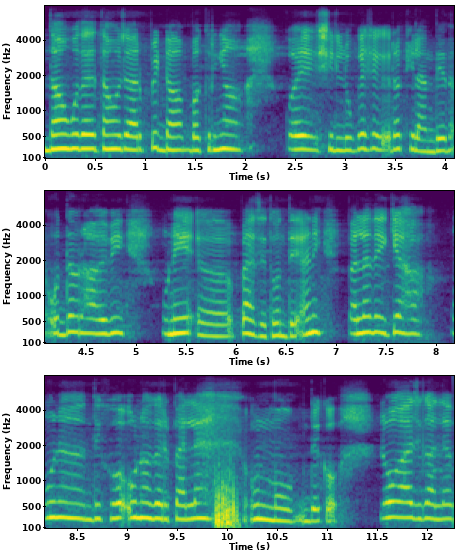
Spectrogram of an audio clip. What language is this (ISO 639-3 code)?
doi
